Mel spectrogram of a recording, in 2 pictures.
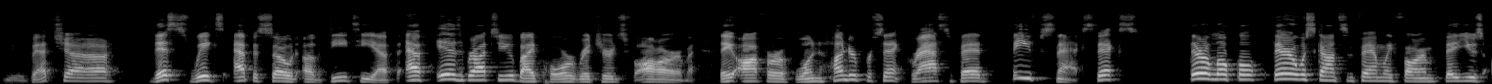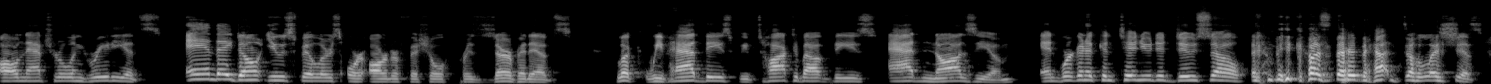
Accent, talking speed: American, 130 wpm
